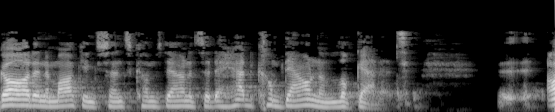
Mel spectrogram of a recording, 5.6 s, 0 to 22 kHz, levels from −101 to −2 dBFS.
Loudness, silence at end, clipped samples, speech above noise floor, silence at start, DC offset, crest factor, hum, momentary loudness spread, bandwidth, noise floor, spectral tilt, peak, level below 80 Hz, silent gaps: -28 LUFS; 0 s; under 0.1%; 32 dB; 0 s; under 0.1%; 24 dB; none; 15 LU; 8 kHz; -59 dBFS; -5 dB/octave; -4 dBFS; -66 dBFS; 4.78-4.98 s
